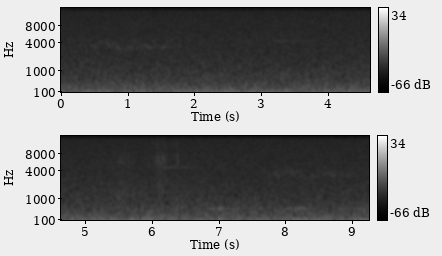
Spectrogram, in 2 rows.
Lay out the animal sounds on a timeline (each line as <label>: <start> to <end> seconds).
Purple Finch (Haemorhous purpureus): 0.2 to 1.7 seconds
Black-throated Green Warbler (Setophaga virens): 3.0 to 3.9 seconds
Black-throated Green Warbler (Setophaga virens): 6.0 to 6.6 seconds
Mourning Dove (Zenaida macroura): 6.7 to 9.3 seconds
Purple Finch (Haemorhous purpureus): 7.5 to 9.1 seconds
